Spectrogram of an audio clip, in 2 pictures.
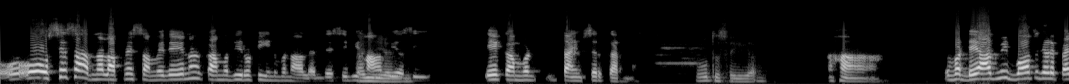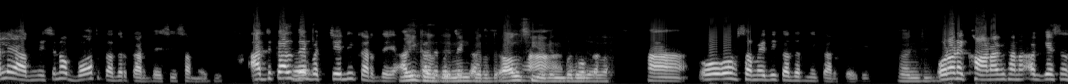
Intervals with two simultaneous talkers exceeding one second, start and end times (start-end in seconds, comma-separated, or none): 14.7-16.7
